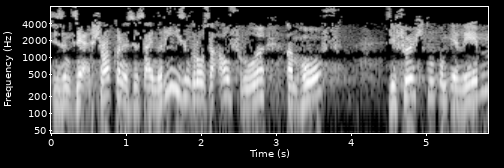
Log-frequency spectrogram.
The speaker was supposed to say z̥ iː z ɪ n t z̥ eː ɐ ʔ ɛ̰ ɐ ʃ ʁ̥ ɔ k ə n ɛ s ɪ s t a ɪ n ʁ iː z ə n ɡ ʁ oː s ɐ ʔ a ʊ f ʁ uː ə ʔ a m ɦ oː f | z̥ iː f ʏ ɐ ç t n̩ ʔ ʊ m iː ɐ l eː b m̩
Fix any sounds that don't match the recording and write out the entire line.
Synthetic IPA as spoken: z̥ iː z ɪ n t z̥ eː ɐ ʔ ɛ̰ ɐ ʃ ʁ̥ ɔ k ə n ɛ s ɪ s t a ɪ n ʁ iː z ə n ɡ ʁ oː s ɐ ʔ a ʊ f ʁ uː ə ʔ a m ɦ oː f | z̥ iː f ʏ ɐ ç t n̩ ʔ ʊ m iː ɐ l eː b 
